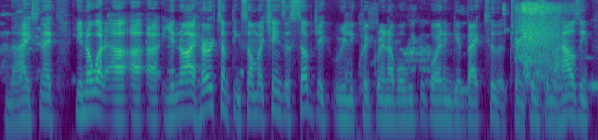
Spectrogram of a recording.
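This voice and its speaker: A man's voice: mid-range voice, fairly even intonation, racing. A man hosting a casual interview, stammering and repeating words as he works his way into each question. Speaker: host of a live call-in stream. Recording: very noisy audio with clicks.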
